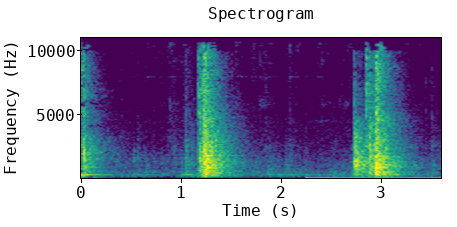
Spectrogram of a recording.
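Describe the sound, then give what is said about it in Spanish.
A house front door being opened, reached after a muddy path. Two brief, faint, noisy bursts of rattle and scrape are separated by quieter moments over a low background hum. “justo al abrir la puerta”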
